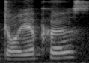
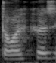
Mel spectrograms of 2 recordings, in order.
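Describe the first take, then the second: First: The word is said with an extra syllable. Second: The word is said with its usual syllables. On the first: The speaker calls it wrong. "like he puts an extra syllable in it" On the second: The speaker calls it right. "can't pronounce the word diapers"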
